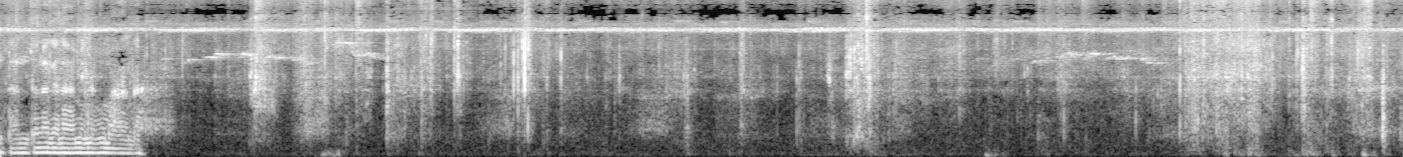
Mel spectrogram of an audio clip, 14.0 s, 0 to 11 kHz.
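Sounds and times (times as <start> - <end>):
foliage rustling: 0.0 - 14.0
footsteps crunching dry leaves: 8.4 - 14.0.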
